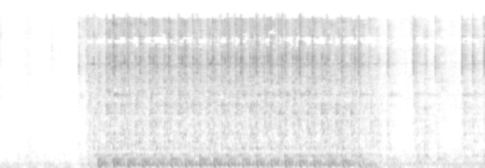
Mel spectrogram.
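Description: A sewing machine whirs rapidly as it stitches.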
